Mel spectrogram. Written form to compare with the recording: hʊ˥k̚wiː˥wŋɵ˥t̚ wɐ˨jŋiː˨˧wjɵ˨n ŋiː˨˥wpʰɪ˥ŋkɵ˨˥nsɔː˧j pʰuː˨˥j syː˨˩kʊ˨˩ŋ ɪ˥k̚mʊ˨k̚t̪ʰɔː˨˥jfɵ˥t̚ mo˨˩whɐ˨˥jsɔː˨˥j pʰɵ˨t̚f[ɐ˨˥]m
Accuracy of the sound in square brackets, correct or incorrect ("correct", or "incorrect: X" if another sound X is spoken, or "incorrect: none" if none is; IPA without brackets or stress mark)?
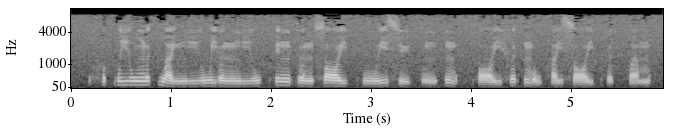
correct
